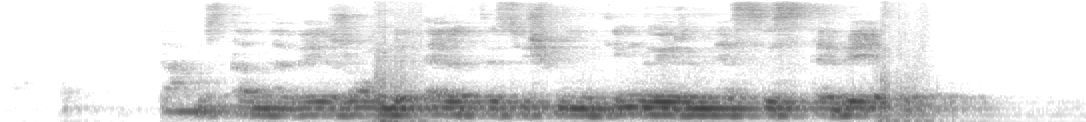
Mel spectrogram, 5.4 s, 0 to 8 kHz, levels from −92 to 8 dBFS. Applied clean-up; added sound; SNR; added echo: neural separator model SepFormer DNS4.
